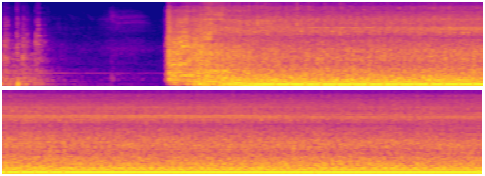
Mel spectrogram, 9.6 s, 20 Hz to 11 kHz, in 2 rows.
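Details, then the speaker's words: 1953 Farmall Cub tractor, first start since winter plowing season, in neutral: engine catches and a loud steady squeal rides over the idle; hydraulic pump squeal from low/no hydraulic fluid, later fixed by refilling. "yeah I think it's low on hydraulic fluid that didn't sound right"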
